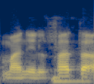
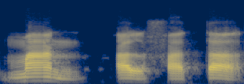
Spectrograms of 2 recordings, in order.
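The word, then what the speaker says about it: من الفتى: Jadi bacanya adalah manil. Kalau bacanya di eja-eja berarti man al-fata. Tapi kalau digabung manil fata ya ini.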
